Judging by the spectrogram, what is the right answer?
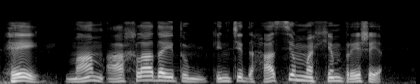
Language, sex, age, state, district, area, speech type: Sanskrit, male, 18-30, Karnataka, Belgaum, rural, read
